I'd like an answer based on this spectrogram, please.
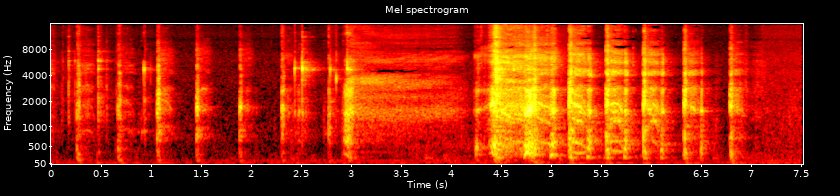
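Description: A man coughing hard in a run of repeated coughs after a bong hit, starting a little past the middle. Before it, a string of short clicks and a brief hiss.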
